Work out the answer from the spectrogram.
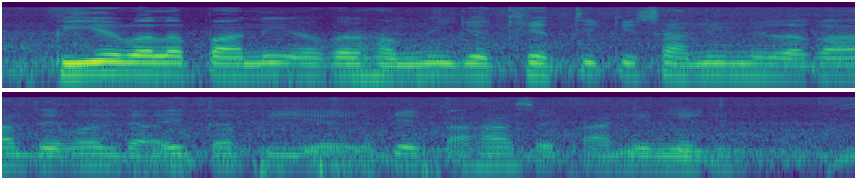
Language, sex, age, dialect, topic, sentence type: Bhojpuri, male, 18-24, Southern / Standard, agriculture, statement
